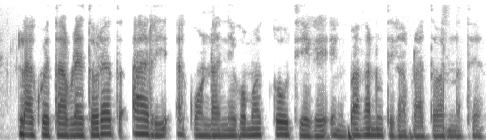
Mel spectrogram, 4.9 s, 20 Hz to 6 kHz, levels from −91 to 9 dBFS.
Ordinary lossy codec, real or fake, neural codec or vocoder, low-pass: none; real; none; 5.4 kHz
